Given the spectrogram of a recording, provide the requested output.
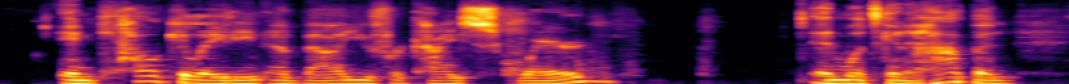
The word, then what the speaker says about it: chi-square: So that's chi-square, and it's pronounced chi-square, not chi like the T.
